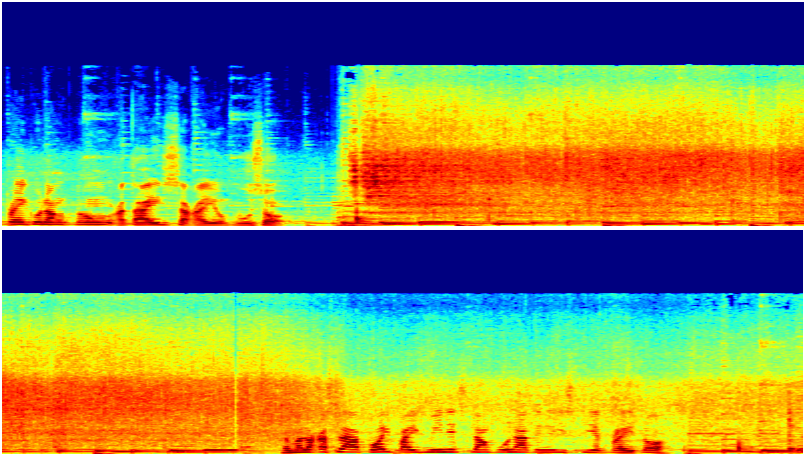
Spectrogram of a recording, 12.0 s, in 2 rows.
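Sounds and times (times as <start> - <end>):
meat sizzling in hot oil: 2.6 - 12.0.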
